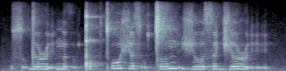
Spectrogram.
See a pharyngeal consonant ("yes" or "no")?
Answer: no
